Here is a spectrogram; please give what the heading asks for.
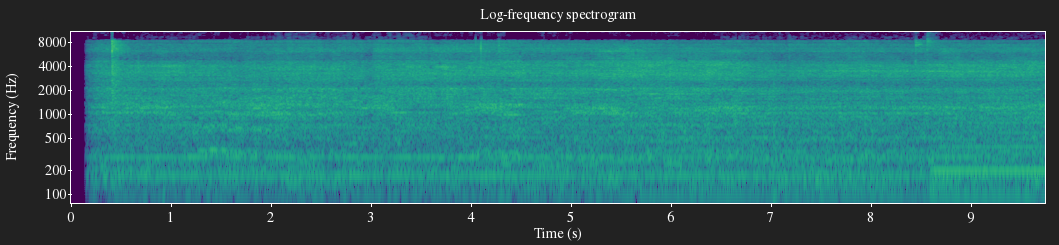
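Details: LG microwave oven running: steady loud drone with low hum held evenly throughout; noise attributed to the turntable motor.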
